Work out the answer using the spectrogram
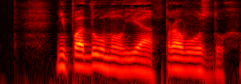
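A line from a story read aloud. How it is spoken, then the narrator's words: Sighing. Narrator (Russian): вздохнул Боря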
